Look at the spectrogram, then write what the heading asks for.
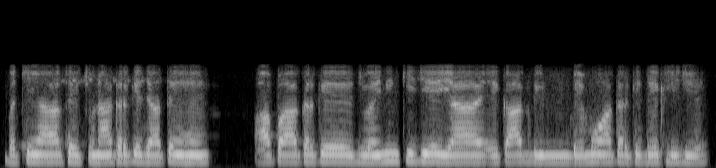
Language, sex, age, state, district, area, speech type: Urdu, male, 18-30, Bihar, Gaya, urban, conversation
